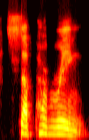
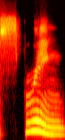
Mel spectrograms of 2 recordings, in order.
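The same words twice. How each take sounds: First: The S and P sounds are broken apart. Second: The S and P sounds are joined together. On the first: The speaker calls it wrong. "they separate the S sound and the P sound and they say spring" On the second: The speaker calls it right. "Instead of spring"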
